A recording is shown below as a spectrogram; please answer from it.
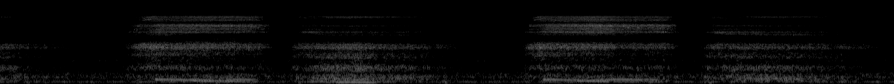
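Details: Sleeping adult woman snoring loudly after eating a lot of chicken: rasping snores on each inhale with quieter, hissy exhales, about four breaths in nine seconds.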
